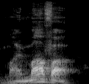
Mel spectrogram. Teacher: labiodental fricative for the interdental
